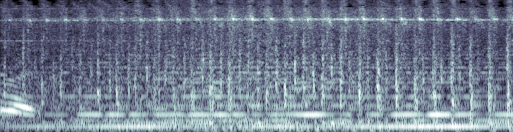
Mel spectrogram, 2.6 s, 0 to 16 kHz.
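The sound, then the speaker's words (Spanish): An FBI helicopter flies along Highway 50 at State Line, Nevada, in 1980, at an altitude of 150 metres, searching for a strobe light signal; its rotor chops in a fast, even pulse over a low engine hum, with a voice faintly present beneath. “Un helicóptero del FBI vuela por la autopista 50 buscando una señal.”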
